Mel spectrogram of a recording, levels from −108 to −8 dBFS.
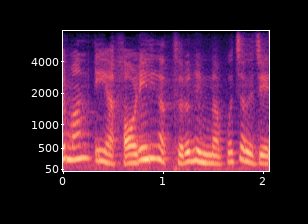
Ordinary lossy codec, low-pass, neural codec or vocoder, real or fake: none; none; codec, 16 kHz, 0.5 kbps, FunCodec, trained on Chinese and English, 25 frames a second; fake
